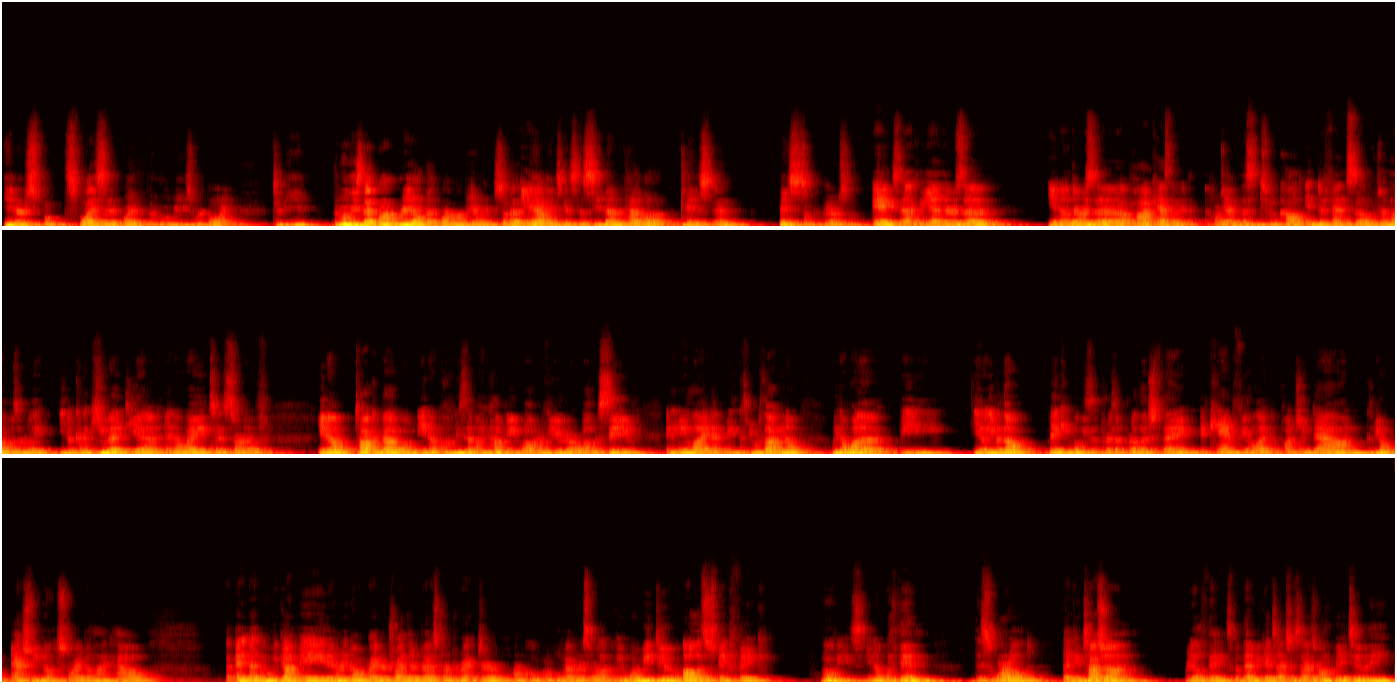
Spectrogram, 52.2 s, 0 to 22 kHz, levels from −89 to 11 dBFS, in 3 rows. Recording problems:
off-mic speech; far
room echo; noticeable; dies away in 0.6 s
muffled; slightly; fading above 2 kHz

